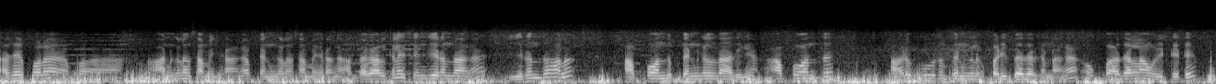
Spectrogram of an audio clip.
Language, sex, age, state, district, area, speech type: Tamil, male, 30-45, Tamil Nadu, Dharmapuri, urban, spontaneous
